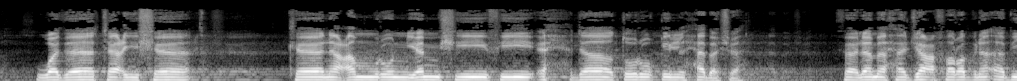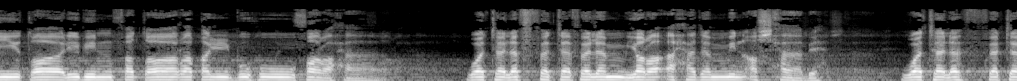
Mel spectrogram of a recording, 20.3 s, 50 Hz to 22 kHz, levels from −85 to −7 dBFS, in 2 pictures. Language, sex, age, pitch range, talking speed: Arabic, male, 50-69, 130-135 Hz, 70 wpm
